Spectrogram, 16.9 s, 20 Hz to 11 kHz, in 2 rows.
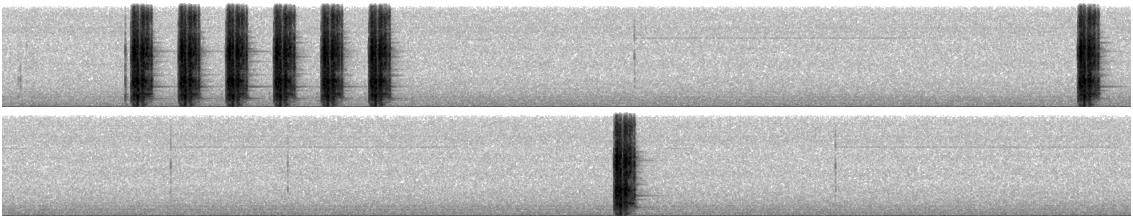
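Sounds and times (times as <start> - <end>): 
Sigma SD14 camera shutter in continuous shooting: 1.0 - 3.0, 8.1 - 8.4, 13.1 - 13.4.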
